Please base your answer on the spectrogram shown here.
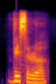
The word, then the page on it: viscera: Indian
